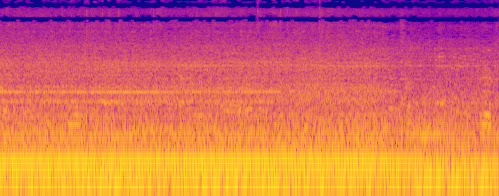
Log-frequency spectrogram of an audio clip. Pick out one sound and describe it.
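A bus engine whines at a steady pitch, then drops off.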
